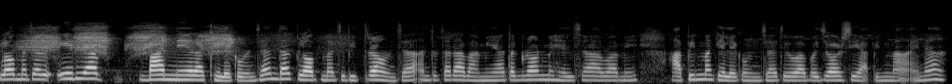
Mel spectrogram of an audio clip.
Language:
Nepali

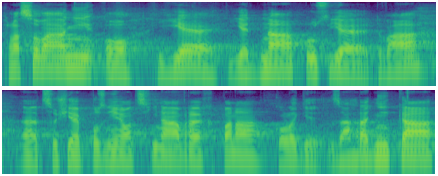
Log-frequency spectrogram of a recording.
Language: Czech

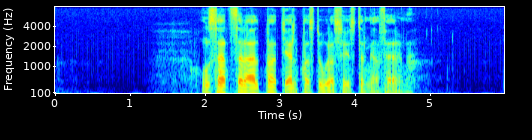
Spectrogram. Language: Swedish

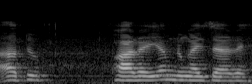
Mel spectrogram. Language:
Manipuri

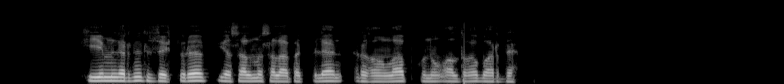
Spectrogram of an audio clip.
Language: Uyghur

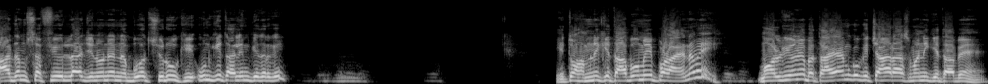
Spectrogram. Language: Urdu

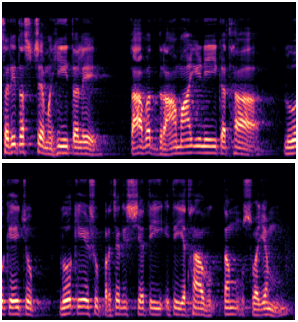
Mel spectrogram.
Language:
Sanskrit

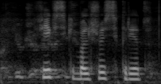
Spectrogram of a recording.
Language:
Russian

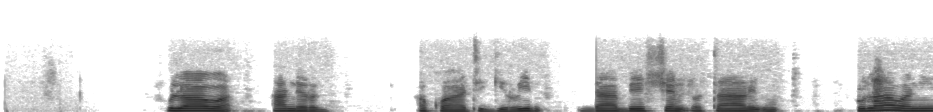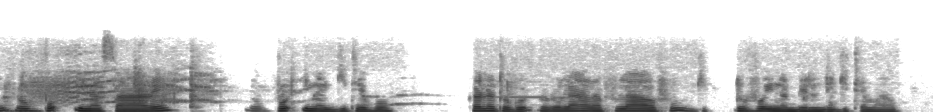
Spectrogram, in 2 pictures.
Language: Fula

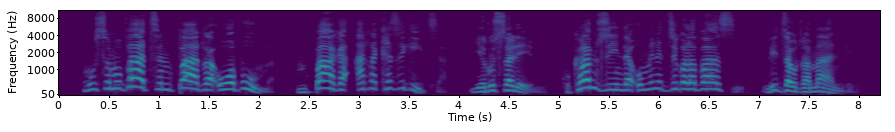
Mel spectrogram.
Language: Nyanja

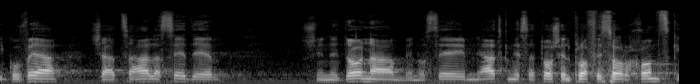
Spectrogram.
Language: Hebrew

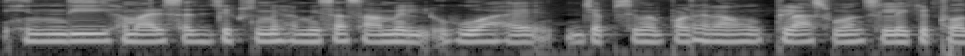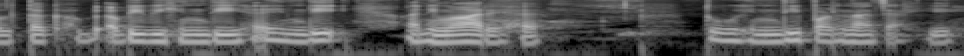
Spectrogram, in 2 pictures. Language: Hindi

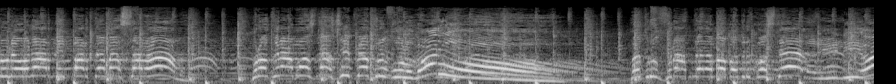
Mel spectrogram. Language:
Romanian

